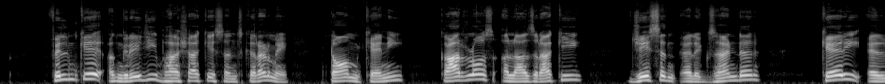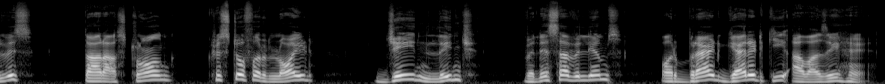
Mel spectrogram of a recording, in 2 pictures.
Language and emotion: Hindi, neutral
